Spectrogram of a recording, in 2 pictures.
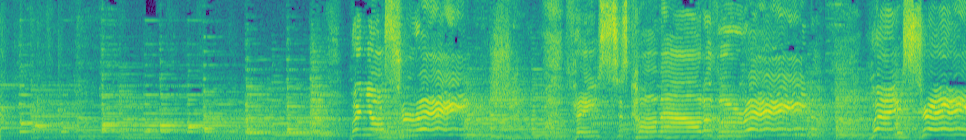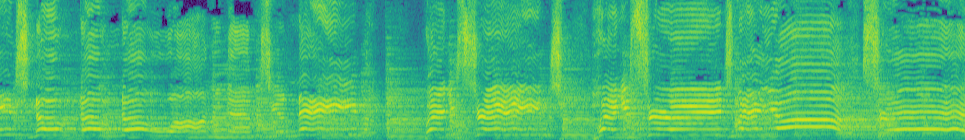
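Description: Live grand piano accompaniment with a woman's voice singing over it with strong vibrato. The piano plays alone at first, and the voice comes in a few seconds in.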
